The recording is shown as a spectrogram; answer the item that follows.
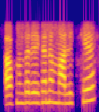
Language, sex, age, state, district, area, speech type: Bengali, female, 30-45, West Bengal, Darjeeling, urban, conversation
